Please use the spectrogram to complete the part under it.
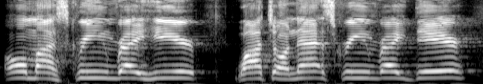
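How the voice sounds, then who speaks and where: A man hosting a live stream in hyped casual chat, excitable and repetitive as he calls out to his viewers. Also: high voice, takes it slowly, clear, resonant tone. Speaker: livestream host. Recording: loud music behind the voice.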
